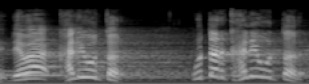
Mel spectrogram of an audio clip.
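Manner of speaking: high, insistent call to God. Acted. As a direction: summon him down familiarly. Devotee calls God down from pedestal.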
